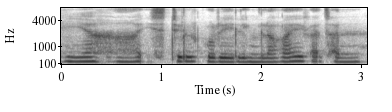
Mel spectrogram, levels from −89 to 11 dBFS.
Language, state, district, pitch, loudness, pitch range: Nepali, West Bengal, Darjeeling, 215 Hz, -16 LUFS, 205-225 Hz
